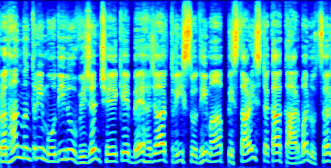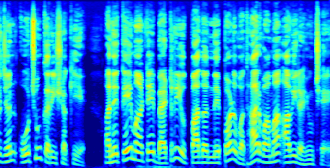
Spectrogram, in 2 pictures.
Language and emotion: Gujarati, neutral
